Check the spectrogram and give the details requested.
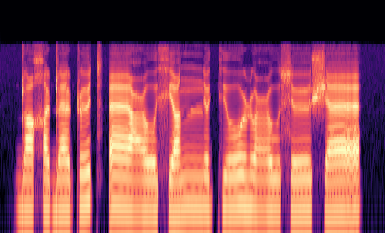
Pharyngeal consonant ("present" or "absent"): present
